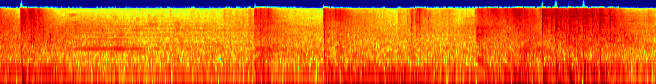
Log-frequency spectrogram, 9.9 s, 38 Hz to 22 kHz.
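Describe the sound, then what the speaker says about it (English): A heavy weapon fires in the video game Mass Effect 2, sending out sharp booming blasts and bursts of gunfire in uneven volleys over a dense, loud battle din. "Heavy weapon."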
